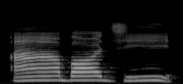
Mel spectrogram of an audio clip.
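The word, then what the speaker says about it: 아버지: Depois a gente tem o nosso P-up, aqui o P ou B, ele está no meio da palavra, então ele tem o som de B, por isso fica abó, abó. E o som de D, esse som de DJ do nosso tian aqui, que é o nosso J, né? Então, como ele está na última sílaba, no final da palavra, ele tem o som de DJ. Então, abode, abode, é o nosso pai.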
